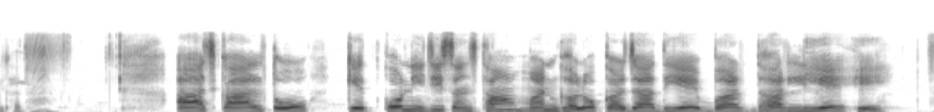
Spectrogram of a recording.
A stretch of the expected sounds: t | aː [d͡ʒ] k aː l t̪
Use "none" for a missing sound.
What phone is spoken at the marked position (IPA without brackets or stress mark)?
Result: d͡ʒ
